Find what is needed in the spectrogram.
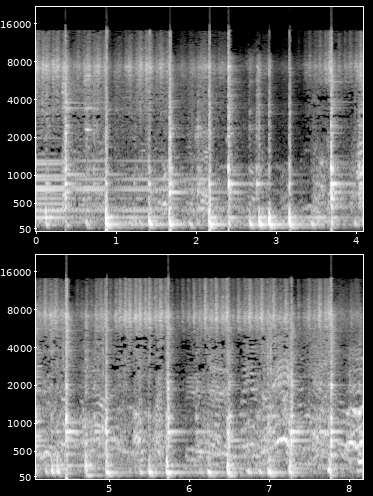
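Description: Live acoustic band playing an instrumental stretch: acoustic guitars strumming chords, with sharp, irregular percussive hits throughout.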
